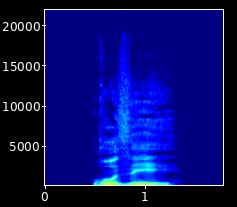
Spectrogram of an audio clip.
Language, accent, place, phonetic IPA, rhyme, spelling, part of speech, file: German, Germany, Berlin, [ʁoˈzeː], -eː, rosé, adjective, De-rosé.ogg
- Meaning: pale pink (in colour)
